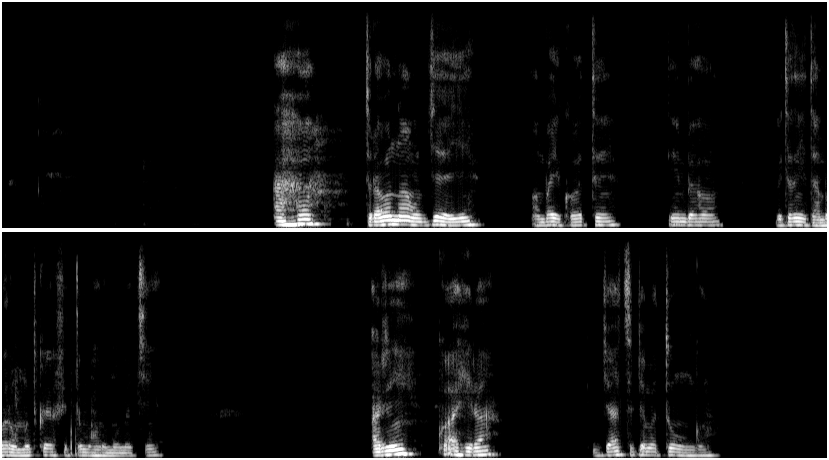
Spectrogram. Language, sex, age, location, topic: Kinyarwanda, male, 25-35, Nyagatare, agriculture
